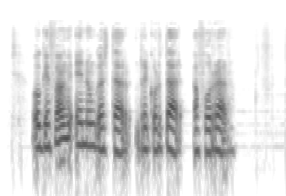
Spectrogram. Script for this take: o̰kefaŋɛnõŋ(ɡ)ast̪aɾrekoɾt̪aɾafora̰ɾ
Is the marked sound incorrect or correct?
correct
